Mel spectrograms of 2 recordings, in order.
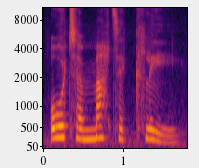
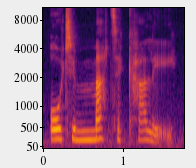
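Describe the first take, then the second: First: The ending is said as a short 'clee' sound. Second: The ending is said as a full 'cally' syllable. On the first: The speaker calls it right. "The hack is it's actually just clee" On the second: The speaker calls it wrong. "People tend to say automatically"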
